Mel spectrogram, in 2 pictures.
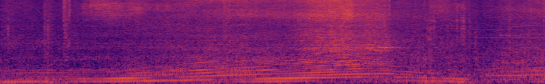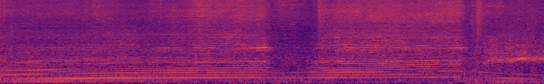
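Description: A car's naturally aspirated engine, heard from inside the cabin, accelerating hard up a mountain road. Its revs climb three times, dropping sharply about four seconds in, again about eight seconds in, and once more near the end.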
